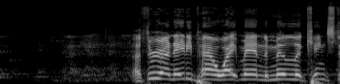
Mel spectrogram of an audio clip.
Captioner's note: audience laughs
